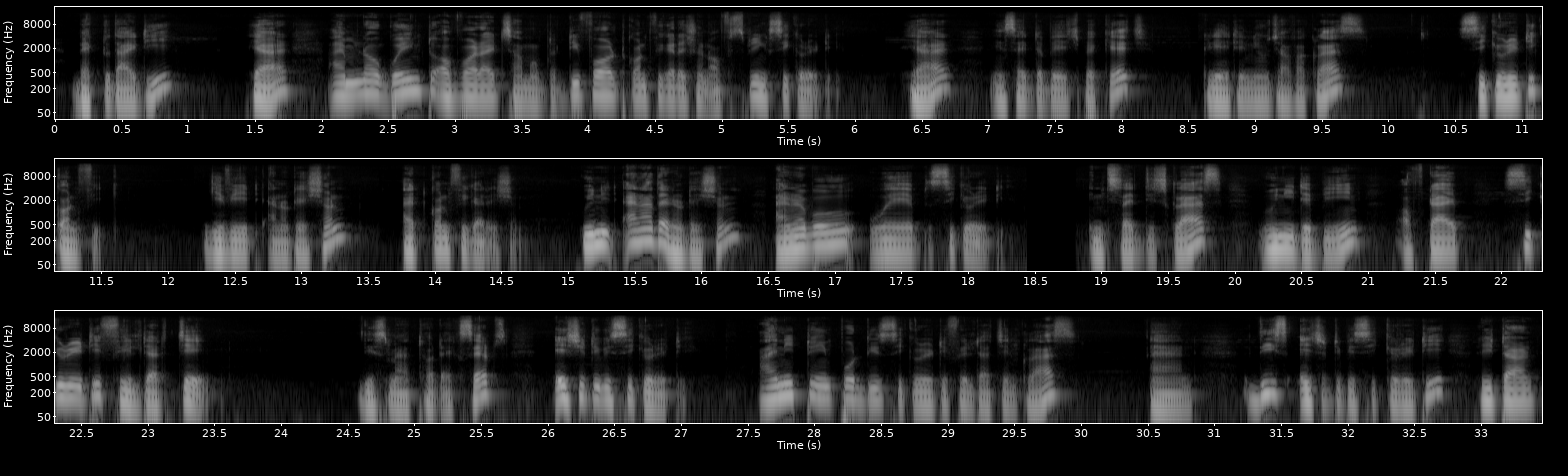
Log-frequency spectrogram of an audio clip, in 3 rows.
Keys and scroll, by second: 4.2 super+n, 5.2 Return, 10.7 Return, 12.0 super+1, 12.6 Up, 12.9 Return, 16.5 Return, 16.9 Tab, 18.9 Return, 20.6 Return, 24.1 Tab, 31.6 Return, 32.8 Return.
